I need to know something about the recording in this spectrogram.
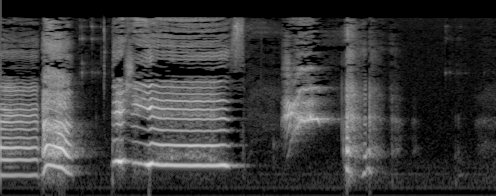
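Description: A baby girl squeals with delight close by.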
